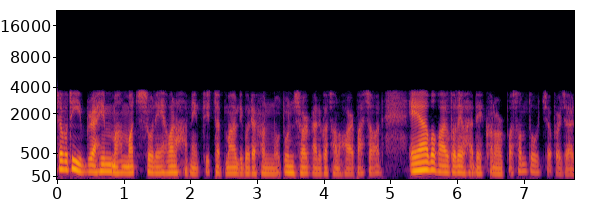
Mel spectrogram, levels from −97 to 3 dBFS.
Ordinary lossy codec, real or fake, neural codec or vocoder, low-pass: none; fake; codec, 16 kHz, 0.5 kbps, X-Codec, HuBERT features, trained on LibriSpeech; 3.6 kHz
